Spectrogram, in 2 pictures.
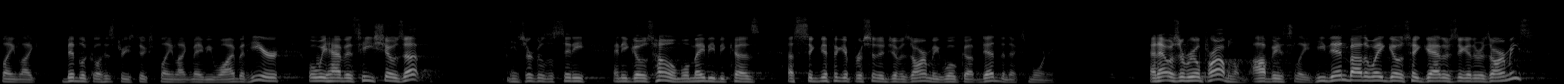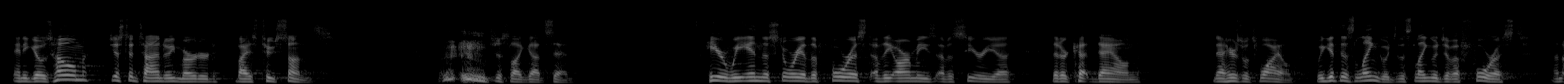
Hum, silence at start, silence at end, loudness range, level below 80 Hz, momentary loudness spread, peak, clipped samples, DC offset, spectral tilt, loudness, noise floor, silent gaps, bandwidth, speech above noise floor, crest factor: none; 0 s; 0 s; 6 LU; under -90 dBFS; 12 LU; -18 dBFS; under 0.1%; under 0.1%; -5.5 dB/octave; -41 LUFS; -81 dBFS; none; 12.5 kHz; 41 dB; 24 dB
